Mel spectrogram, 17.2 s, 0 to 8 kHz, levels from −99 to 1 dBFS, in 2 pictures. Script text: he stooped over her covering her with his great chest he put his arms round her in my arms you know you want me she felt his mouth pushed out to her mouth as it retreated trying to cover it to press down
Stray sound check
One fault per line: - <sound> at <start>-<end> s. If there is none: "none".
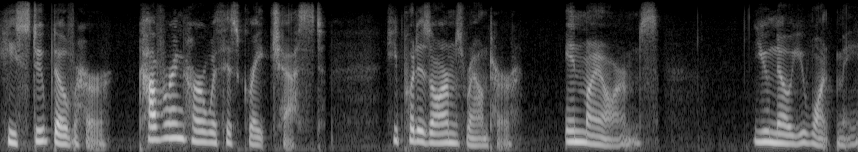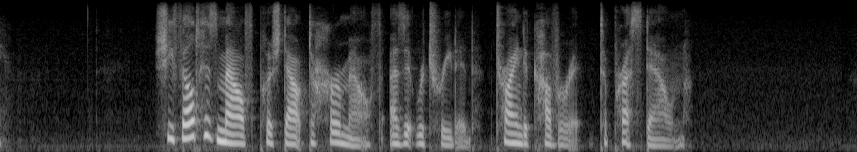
none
